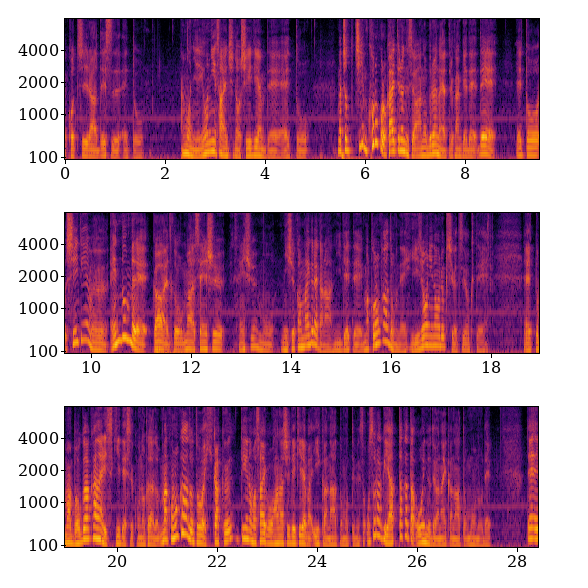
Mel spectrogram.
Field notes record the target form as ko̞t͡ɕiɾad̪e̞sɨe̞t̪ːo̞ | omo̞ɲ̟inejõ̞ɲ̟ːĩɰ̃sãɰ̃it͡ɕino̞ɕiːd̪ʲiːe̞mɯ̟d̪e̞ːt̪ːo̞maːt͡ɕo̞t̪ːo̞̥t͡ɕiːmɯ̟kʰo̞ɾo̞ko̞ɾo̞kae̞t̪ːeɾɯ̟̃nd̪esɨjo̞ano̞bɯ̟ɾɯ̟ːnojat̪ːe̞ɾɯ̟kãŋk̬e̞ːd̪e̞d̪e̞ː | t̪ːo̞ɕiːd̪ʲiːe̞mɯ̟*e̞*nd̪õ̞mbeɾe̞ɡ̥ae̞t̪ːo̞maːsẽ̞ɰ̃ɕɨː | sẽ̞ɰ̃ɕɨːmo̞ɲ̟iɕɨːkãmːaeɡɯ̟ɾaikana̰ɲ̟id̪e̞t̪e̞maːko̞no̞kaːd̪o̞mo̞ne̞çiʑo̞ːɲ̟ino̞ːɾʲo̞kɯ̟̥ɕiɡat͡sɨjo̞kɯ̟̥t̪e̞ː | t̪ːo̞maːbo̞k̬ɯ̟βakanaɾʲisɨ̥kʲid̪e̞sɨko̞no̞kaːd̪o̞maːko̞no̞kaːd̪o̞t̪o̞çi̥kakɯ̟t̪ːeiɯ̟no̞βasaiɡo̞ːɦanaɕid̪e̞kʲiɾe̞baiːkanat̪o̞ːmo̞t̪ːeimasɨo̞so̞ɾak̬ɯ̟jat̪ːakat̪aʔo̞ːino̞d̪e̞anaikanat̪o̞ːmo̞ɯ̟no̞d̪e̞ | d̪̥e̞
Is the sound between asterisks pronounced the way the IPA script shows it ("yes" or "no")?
no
